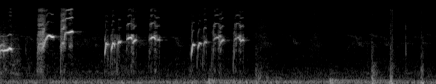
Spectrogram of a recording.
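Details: Female greater green leafbird, a kept cage bird in breeding condition, calling to attract males: bright whistled notes sliding up and down, given in quick irregular bursts of two to four, then fading into quiet with faint clicks.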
